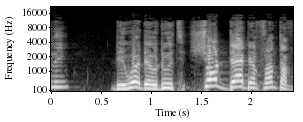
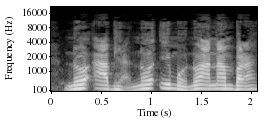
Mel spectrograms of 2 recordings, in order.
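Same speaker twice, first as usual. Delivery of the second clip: plain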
